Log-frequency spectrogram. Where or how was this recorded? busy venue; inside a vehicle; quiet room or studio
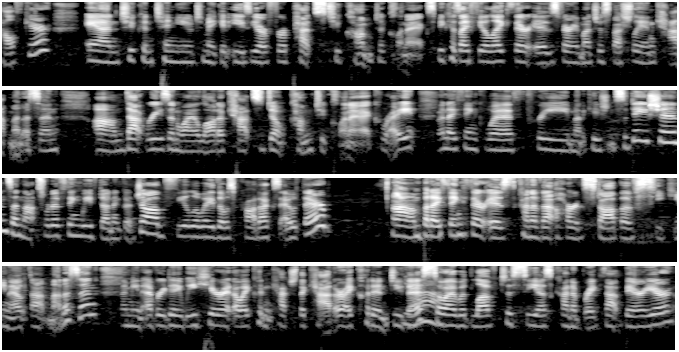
busy venue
